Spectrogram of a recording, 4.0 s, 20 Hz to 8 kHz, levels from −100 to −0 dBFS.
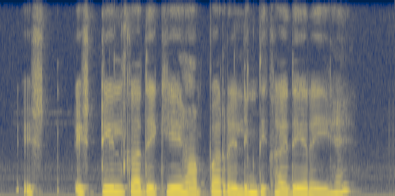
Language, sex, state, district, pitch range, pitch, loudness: Hindi, female, Maharashtra, Washim, 200-225 Hz, 215 Hz, -15 LUFS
